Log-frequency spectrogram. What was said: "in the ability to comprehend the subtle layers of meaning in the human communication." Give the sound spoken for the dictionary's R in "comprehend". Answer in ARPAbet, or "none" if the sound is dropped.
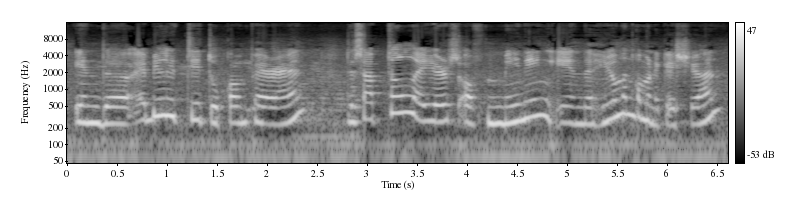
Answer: none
